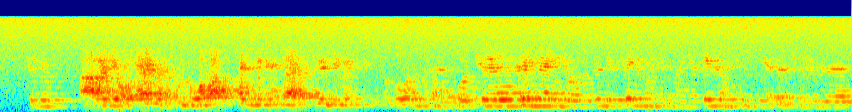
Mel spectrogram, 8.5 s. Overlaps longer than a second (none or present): none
